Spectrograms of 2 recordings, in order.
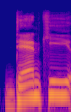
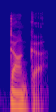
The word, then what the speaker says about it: Danke: at dke and say danke or donke. But remember, a German e at the very end of a word makes a soft uh sound.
